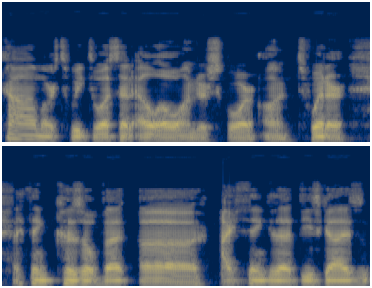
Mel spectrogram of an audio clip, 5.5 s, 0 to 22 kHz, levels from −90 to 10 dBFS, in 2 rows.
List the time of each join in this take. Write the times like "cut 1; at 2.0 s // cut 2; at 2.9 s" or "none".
cut 1; at 2.8 s // cut 2; at 4.3 s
